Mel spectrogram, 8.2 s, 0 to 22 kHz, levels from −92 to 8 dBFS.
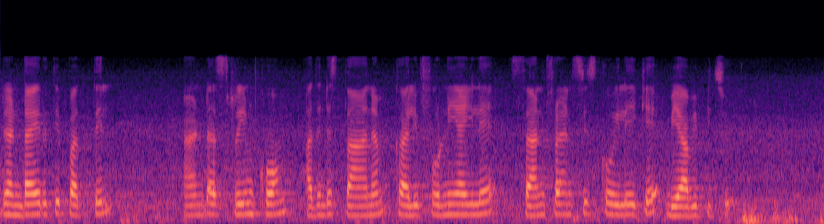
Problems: constant background noise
